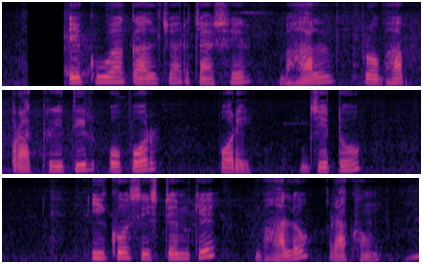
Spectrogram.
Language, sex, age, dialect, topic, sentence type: Bengali, male, 18-24, Rajbangshi, agriculture, statement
